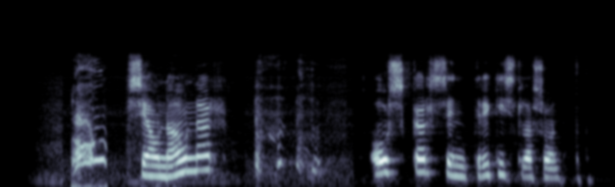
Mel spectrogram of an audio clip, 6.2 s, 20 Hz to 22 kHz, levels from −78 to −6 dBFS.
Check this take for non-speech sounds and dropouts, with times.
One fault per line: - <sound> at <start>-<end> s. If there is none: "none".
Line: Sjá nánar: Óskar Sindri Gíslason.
- bark at 0.7-1.1 s
- cough at 2.5-3.5 s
